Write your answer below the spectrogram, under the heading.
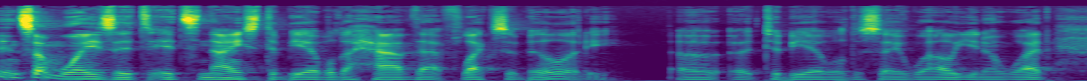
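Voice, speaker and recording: A man speaks fairly quickly at a very deep, low pitch with fairly even intonation. The recording is very clean, with a silent background. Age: 30s. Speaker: podcast host. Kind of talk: interview podcast.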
